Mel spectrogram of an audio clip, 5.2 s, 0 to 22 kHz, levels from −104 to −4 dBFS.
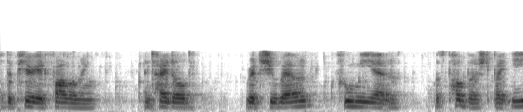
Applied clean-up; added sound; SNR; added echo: neural separator model SepFormer DNS4.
